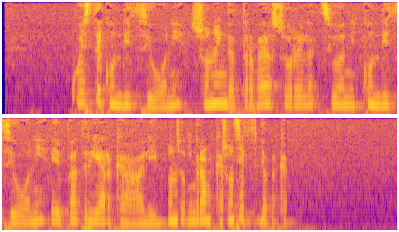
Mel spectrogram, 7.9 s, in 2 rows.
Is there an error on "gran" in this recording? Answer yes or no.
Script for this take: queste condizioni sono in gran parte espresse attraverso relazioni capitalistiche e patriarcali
yes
